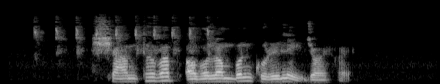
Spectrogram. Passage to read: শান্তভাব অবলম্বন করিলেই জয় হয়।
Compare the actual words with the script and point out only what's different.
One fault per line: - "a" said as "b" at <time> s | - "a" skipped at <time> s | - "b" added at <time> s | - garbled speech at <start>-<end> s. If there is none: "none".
none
